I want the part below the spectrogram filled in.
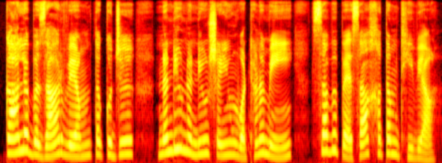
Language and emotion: Sindhi, neutral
